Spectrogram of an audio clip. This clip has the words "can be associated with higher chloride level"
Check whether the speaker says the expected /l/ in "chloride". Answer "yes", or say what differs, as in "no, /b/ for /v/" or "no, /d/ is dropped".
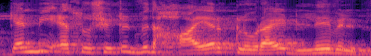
yes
